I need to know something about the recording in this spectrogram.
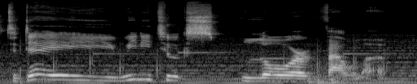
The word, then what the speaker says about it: Valua: we need to explore vowela or valua i suppose i really should start actually pronouncing it the way it's spelled see the problem is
